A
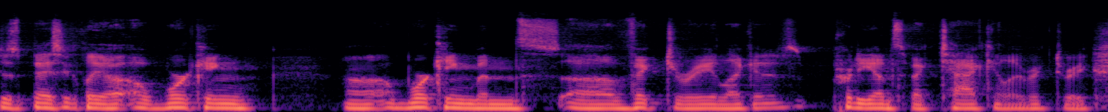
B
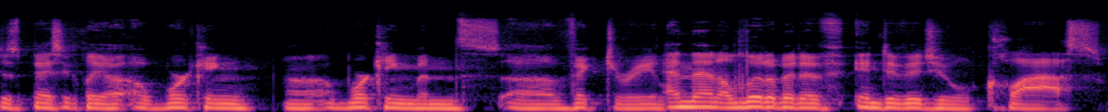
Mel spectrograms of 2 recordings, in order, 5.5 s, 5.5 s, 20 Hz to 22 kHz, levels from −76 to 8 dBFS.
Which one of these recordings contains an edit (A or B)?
B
